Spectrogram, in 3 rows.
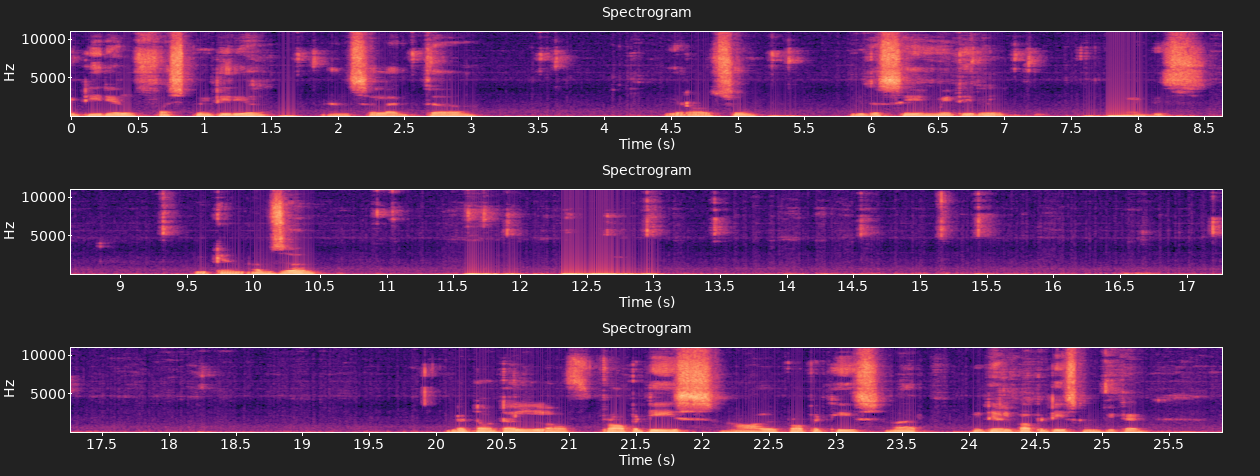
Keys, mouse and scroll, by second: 1.5 click, 2.4 click, 3.4 click, 6.8 click, 7.5-8.2 scroll up 1, 8.2 middle click, 8.9-9.2 scroll up 5, 9.2-10.8 middle drag, 10.8 right click, 11.4 click, 11.8 middle click, 12.0-13.3 scroll up 15, 12.5 middle click, 12.8 middle click, 13.3 middle click, 13.8-15.0 scroll up 17, 15.0 middle click, 15.2 scroll up 2, 15.3-16.8 middle drag, 16.8-17.1 scroll up 4, 17.1-21.1 middle drag, 23.7-24.1 scroll up 3, 24.1-25.5 middle drag, 25.5-25.9 scroll down 5.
